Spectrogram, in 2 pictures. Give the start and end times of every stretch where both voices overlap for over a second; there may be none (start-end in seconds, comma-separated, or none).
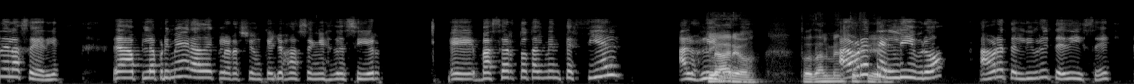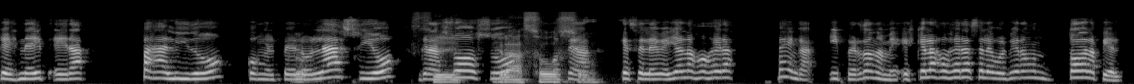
15.4-17.4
